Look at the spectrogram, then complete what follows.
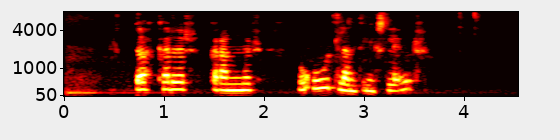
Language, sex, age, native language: Icelandic, female, 20-29, Icelandic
